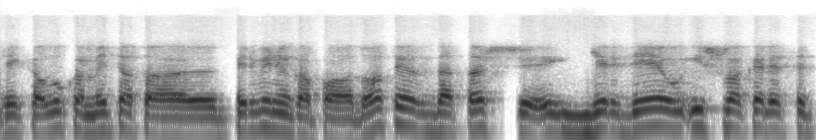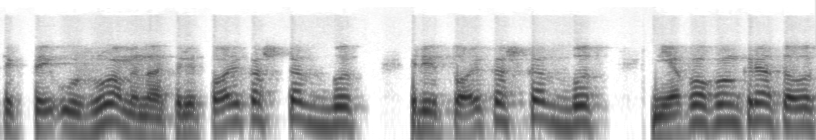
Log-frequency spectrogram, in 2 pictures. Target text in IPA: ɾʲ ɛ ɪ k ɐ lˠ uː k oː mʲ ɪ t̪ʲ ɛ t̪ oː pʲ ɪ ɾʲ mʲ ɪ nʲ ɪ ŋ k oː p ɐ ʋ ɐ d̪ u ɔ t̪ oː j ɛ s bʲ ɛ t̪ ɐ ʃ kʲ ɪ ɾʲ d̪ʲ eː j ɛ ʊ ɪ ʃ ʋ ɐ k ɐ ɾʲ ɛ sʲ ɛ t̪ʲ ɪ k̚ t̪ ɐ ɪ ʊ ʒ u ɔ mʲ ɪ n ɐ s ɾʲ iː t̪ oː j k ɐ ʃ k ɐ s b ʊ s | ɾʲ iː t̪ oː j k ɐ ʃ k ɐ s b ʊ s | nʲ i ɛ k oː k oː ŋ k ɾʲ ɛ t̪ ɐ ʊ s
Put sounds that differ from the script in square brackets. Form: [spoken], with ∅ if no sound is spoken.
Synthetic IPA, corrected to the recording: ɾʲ ɛ ɪ k ɐ lˠ uː k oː mʲ ɪ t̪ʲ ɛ t̪ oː pʲ ɪ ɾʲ mʲ ɪ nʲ ɪ ŋ k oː p ɐ ʋ ɐ d̪ u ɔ t̪ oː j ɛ s bʲ ɛ t̪ ɐ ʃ [ɡʲ] ɪ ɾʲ d̪ʲ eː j ɛ ʊ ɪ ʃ ʋ ɐ k ɐ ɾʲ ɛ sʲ ɛ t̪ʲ ɪ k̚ t̪ ɐ ɪ ʊ ʒ u ɔ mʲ ɪ n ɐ s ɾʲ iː t̪ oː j k ɐ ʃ k ɐ s b ʊ s | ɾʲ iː t̪ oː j k ɐ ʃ k ɐ s b ʊ s | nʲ i ɛ k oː k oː ŋ k ɾʲ ɛ t̪ ɐ ʊ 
